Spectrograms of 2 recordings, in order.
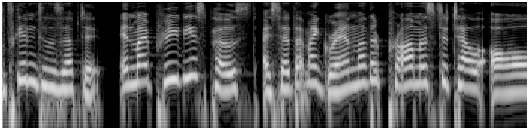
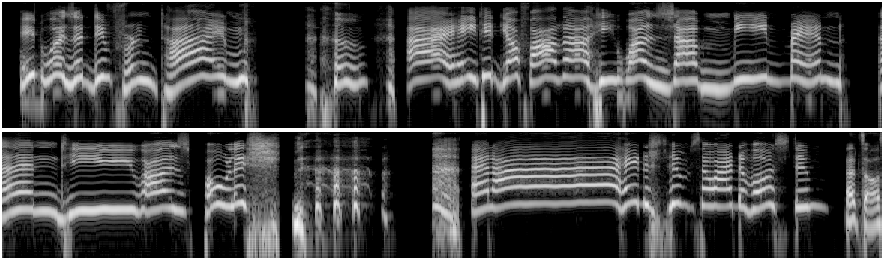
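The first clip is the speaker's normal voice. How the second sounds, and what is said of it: Old person voice. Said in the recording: “I like the old person accent”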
